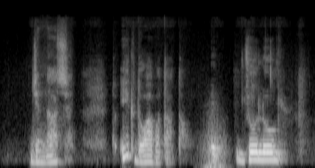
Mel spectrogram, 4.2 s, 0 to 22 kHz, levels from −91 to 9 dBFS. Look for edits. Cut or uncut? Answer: cut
